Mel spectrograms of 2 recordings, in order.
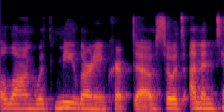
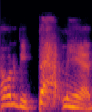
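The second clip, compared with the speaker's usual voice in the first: put-on acted, high, eager little-boy voice bursting with enthusiasm; 7 semitones higher than usual. Retelling a little boy's answer in class: imitating an enthusiastic boy. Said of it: "Said it with so much enthusiasm".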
